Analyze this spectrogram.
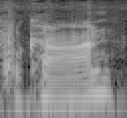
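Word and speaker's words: Wahkon: by side hi everybody I'm in wakan I think it's pronounced pecan Minnesota the banks of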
